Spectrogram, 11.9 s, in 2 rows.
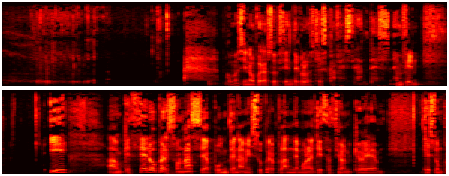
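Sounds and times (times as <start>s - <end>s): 
person sipping an energy drink: 0.0s - 3.0s
speech: 3.0s - 6.0s, 6.6s - 11.8s.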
